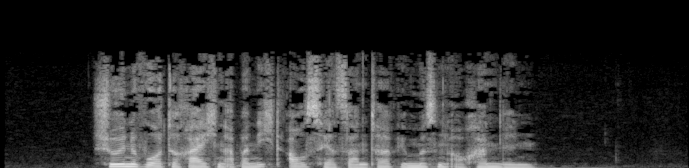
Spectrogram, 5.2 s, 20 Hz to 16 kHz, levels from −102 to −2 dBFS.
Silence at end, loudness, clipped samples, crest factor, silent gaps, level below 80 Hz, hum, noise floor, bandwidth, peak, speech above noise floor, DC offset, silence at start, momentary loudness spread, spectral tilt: 1.15 s; -25 LUFS; under 0.1%; 20 dB; none; -62 dBFS; none; -75 dBFS; 11.5 kHz; -8 dBFS; 50 dB; under 0.1%; 0.7 s; 8 LU; -4 dB/octave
